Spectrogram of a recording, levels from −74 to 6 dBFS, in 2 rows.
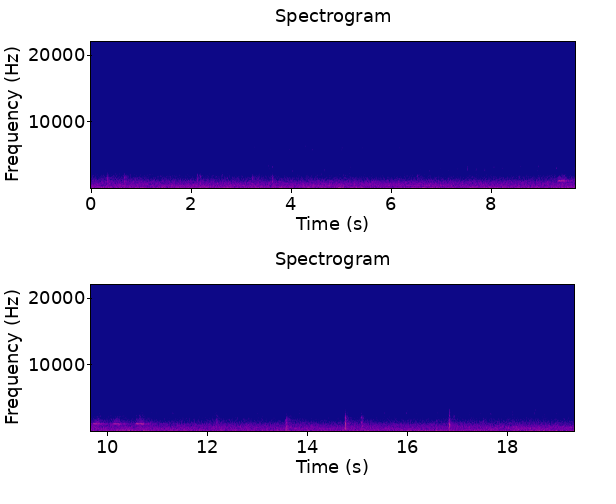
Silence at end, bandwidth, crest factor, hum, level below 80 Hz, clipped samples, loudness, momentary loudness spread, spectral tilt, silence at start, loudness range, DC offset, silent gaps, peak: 0 s; 16 kHz; 26 dB; none; -64 dBFS; under 0.1%; -51 LUFS; 4 LU; -7 dB/octave; 0 s; 2 LU; under 0.1%; none; -24 dBFS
